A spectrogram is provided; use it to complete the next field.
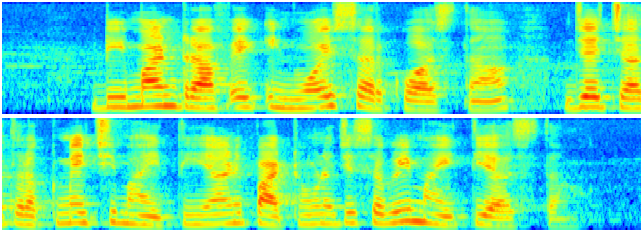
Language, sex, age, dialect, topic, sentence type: Marathi, female, 56-60, Southern Konkan, banking, statement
